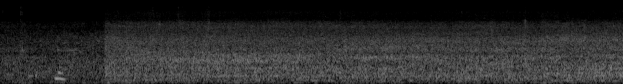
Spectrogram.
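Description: Water rushing over rocks in a small river, a steady hiss of running water that comes in abruptly about a second in.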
